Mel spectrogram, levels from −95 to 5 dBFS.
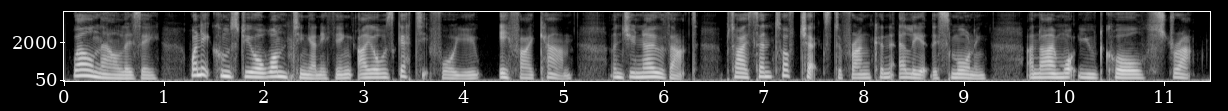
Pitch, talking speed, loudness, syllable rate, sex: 170 Hz, 205 wpm, -18 LUFS, 5.2 syllables/s, female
